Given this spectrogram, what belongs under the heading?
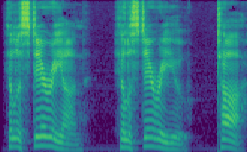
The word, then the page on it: hilasterion: Greek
